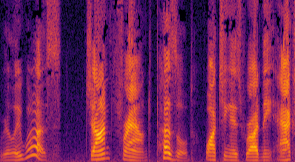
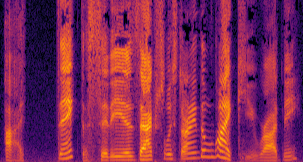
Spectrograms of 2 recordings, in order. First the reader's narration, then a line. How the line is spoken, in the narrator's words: John said in a taunting drawl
